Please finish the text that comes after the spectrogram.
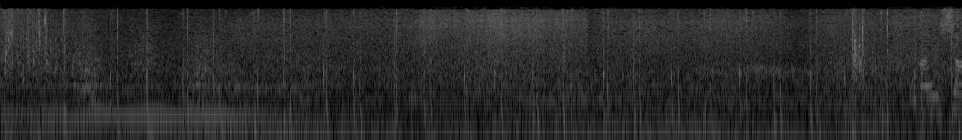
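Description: Hooves of Roach, a horse in a video game, clip-clop in a steady galloping rhythm throughout, set against dense game ambience with a voice talking over it.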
